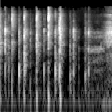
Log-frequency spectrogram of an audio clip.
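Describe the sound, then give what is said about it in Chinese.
An audience gives a small round of clapping to welcome a singer. Separate claps come quickly and unevenly, stay faint, and thin out toward the end. “我哋都俾啲掌声鼓励下雨珊啦。”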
